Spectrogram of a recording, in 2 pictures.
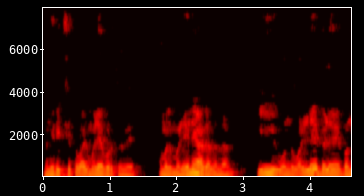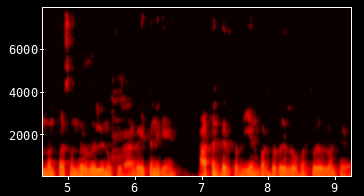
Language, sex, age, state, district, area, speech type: Kannada, male, 60+, Karnataka, Koppal, rural, spontaneous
